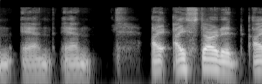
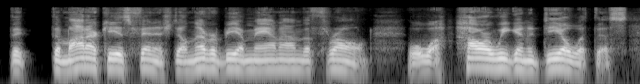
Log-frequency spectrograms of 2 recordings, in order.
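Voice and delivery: ordinary talk

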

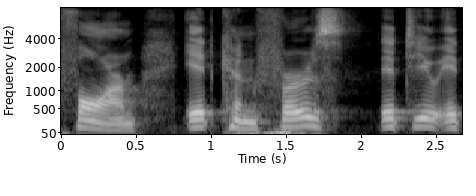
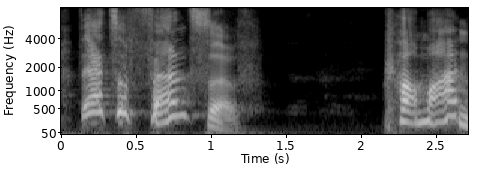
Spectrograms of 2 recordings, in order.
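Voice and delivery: mock offense; 11 semitones higher, 4 dB louder, slower than usual. Mock outrage at Jesus.

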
